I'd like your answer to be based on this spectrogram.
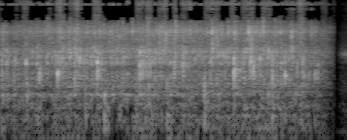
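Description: Battered mushrooms frying in hot oil, a steady dense sizzle with crackling pops, close and moderately loud, cutting off abruptly at the end.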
